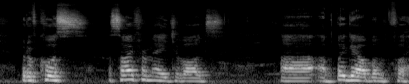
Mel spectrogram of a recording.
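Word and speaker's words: The Age of Adz: recommend age of odds so even though it's about adz age of odds is how it's pronounced and this is a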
